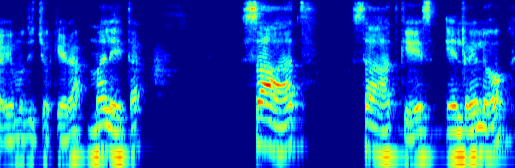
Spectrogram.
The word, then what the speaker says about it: saat: excepción, realmente es porque es una palabra árabe y que tiene una pronunciación un poquito diferente. Entonces, pero no se preocupen por la pronunciación, realmente. Saat sería eso, Saat.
